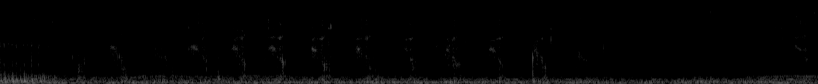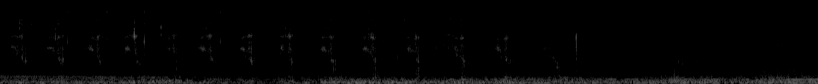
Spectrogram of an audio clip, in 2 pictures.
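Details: A Munchkin kitten chewing snacks, with quick, crisp crunching clicks repeating several times a second.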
